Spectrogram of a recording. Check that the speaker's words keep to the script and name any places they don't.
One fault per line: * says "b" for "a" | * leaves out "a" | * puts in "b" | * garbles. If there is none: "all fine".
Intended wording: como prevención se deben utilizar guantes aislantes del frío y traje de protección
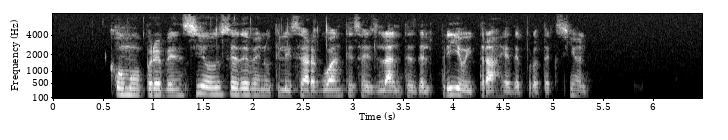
all fine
